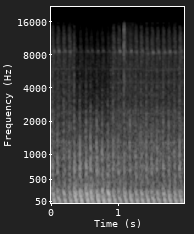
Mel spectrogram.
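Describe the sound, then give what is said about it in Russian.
A helicopter flying in a video game gives a rapid, steady rotor chop: even low thumping pulses repeat without a break at a constant rate from start to end. “Но вертолет вроде быстрый, нормально. Быстренько сейчас долетим.”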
